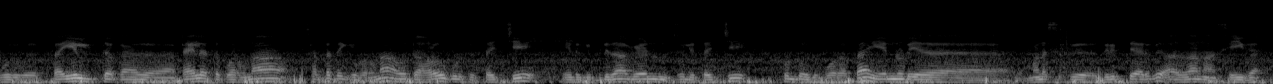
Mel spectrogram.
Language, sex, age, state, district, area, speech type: Tamil, male, 60+, Tamil Nadu, Viluppuram, rural, spontaneous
